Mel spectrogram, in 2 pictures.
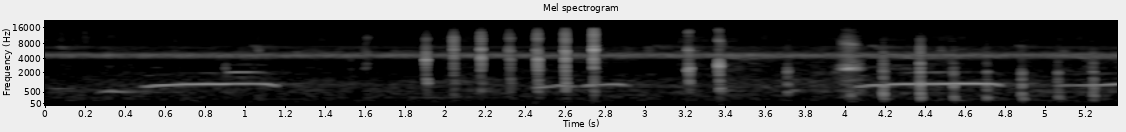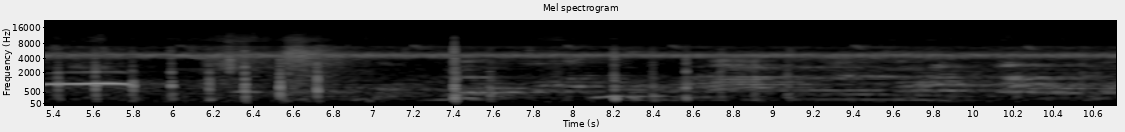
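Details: A baby female monkey, left alone with her gentle grandmother, screams loudly in short, rising, whistle-like cries, calling for her mother.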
